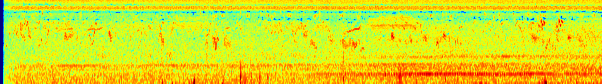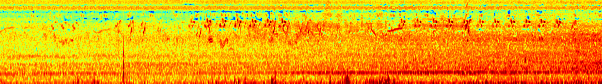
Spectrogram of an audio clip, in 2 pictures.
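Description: Birds chirping over a quiet rural background, with a couple of sharp clicks about five seconds in. Through the second half the low rumble of an approaching electric-hauled express train grows steadily louder.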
